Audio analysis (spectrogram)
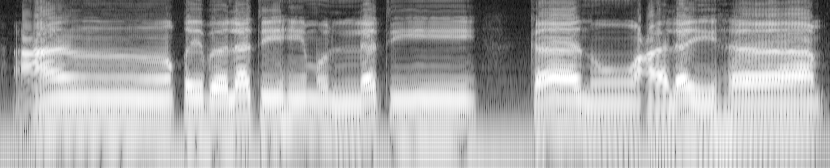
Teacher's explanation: الف مدہ کو بھی لمبا کریں گے اور واو مدہ کو بھی لمبا پڑھنا ہے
